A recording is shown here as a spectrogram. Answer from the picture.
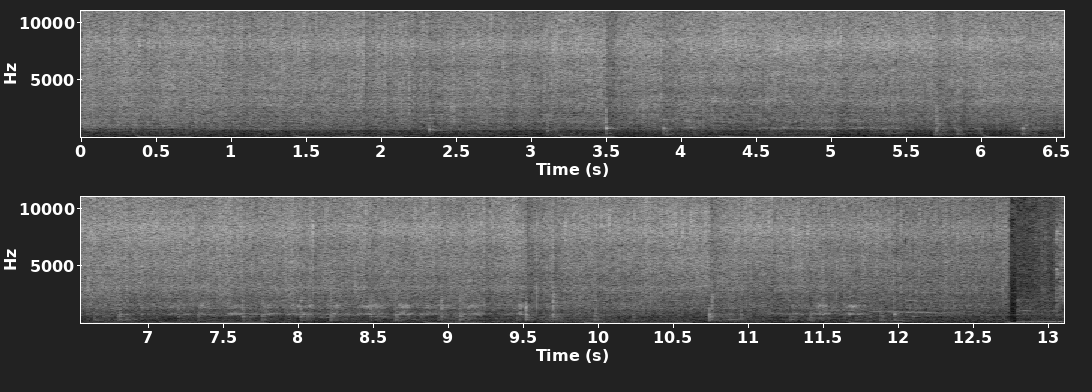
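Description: Ground tomato-cashew masala paste sizzling as it fries in hot oil and butter in a kadhai, stirred with a wooden spatula that scrapes and knocks against the pan at irregular intervals.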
